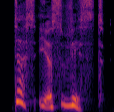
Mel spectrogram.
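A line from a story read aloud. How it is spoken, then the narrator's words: Bored sighing cat. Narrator (German): seufzte die Katze gelangweilt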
